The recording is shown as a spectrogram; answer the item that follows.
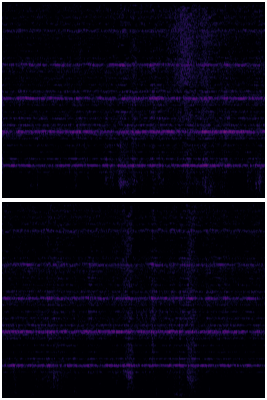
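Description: Near silence: faint background with a few steady high-pitched tones and occasional faint ticks.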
